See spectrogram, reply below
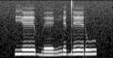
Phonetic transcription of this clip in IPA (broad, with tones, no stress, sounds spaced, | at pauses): j eː˧ b eː˨ ŋ e˧ d eː˧ ɾ u˧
